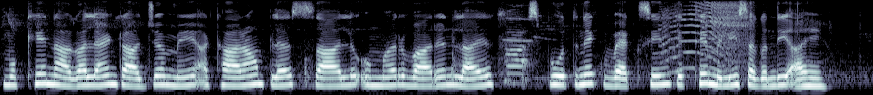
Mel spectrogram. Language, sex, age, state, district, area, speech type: Sindhi, female, 30-45, Delhi, South Delhi, urban, read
